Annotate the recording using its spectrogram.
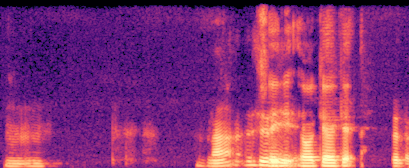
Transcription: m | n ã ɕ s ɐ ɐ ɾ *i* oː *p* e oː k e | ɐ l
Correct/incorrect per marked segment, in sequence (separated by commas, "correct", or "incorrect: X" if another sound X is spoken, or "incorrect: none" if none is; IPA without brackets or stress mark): correct, incorrect: k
